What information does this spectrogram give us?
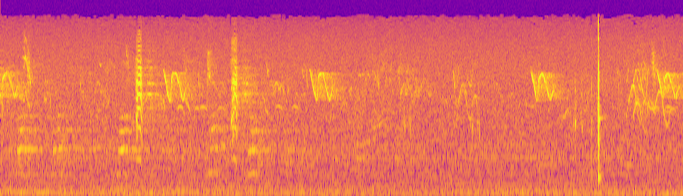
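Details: A very vocal Natal spurfowl, a species calling mostly at dawn and dusk, gives harsh, grating cackles in rapid repeated bursts throughout, with a few sharp knocks and background hiss.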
